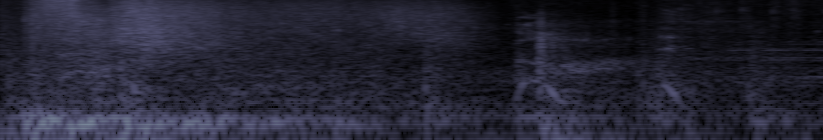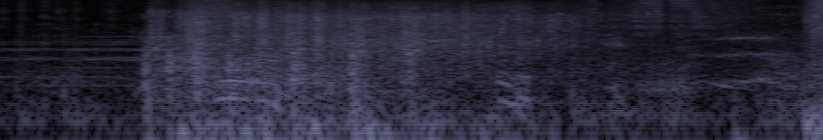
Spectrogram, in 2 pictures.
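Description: Weapons clash with sharp hits.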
